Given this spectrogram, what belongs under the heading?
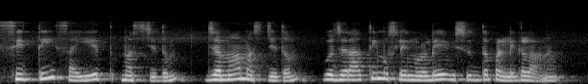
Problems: constant background noise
